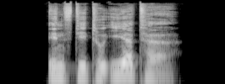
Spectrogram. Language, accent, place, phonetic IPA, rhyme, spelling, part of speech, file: German, Germany, Berlin, [ɪnstituˈiːɐ̯tə], -iːɐ̯tə, instituierte, adjective / verb, De-instituierte.ogg
- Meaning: inflection of instituieren: 1. first/third-person singular preterite 2. first/third-person singular subjunctive II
